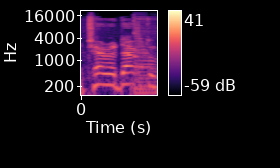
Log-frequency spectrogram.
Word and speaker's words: pterodactyl: You know, you can't hear a pterodactyl go to the bathroom, right? Because the pee is silent.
